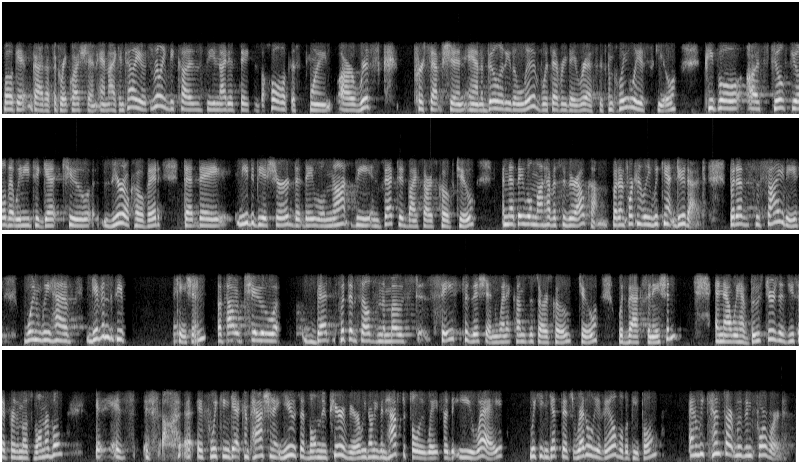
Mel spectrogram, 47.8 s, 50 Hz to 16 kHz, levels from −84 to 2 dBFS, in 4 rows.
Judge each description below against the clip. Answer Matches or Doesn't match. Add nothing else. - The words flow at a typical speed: Matches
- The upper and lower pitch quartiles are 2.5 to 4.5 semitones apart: Matches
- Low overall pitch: Doesn't match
